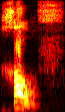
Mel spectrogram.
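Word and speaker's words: خوف: Nah, cara membacanya, ini juga termasuk, teman-teman, khauf, karena fathah sebelumnya dan ada waw sukun, dan huruf terakhirnya adalah sukun karena waqaf.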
